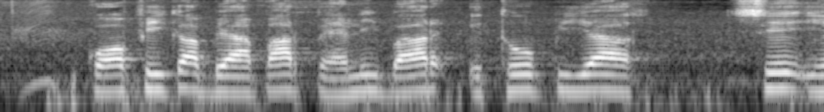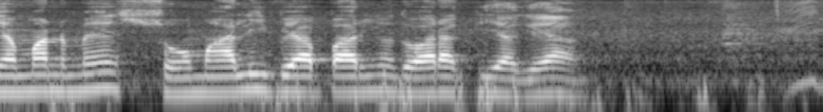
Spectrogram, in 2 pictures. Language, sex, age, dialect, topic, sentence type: Hindi, male, 25-30, Kanauji Braj Bhasha, agriculture, statement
